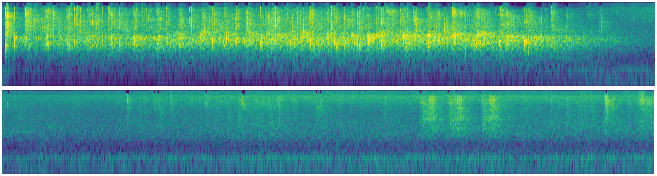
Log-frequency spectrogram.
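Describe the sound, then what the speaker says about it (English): An audience at a women's honor ceremony applauds second-year honorees, dense sustained clapping for about five seconds that then dies away into a quiet room with a low hum and a few scattered claps. "Please give a round of applause to our second year honorees."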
